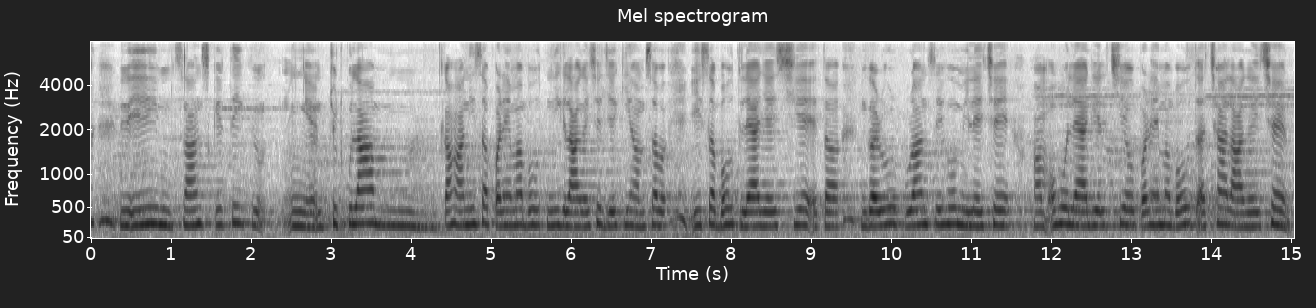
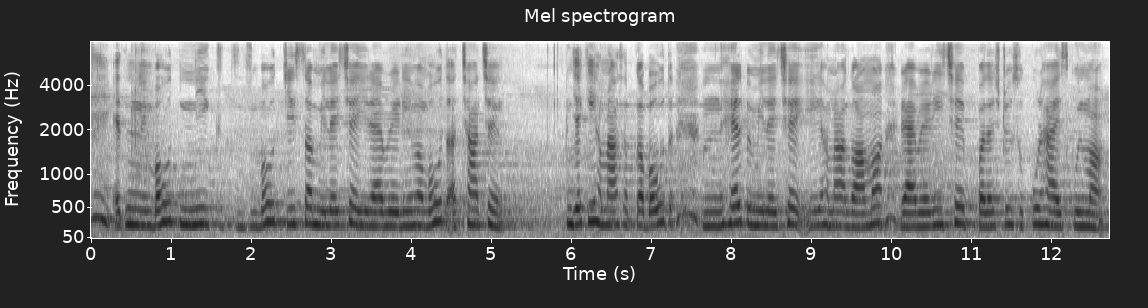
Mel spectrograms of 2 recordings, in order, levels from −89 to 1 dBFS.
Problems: background sounds at intervals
